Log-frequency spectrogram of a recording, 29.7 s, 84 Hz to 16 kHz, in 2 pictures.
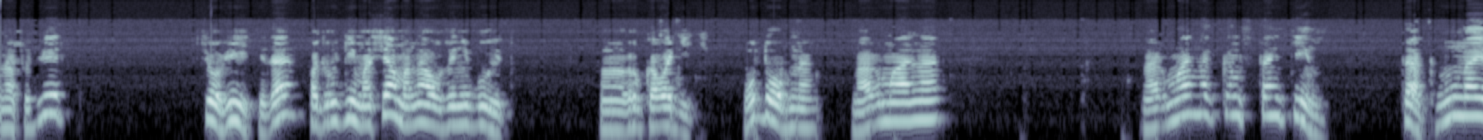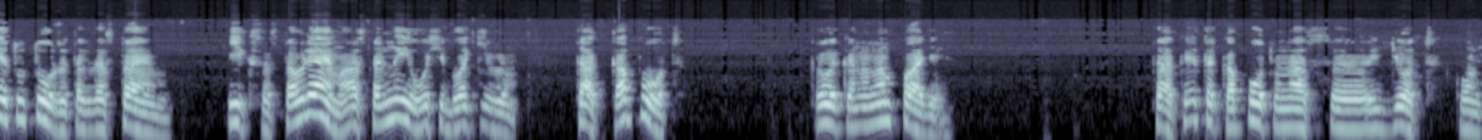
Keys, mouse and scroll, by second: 0.9-6.9 drag, 9.2 middle click, 10.4 middle click, 11.8 middle click, 19.2 middle click, 19.9 middle click, 20.9 click, 22.7 KP_3, 24.3-25.4 drag.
